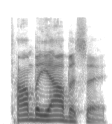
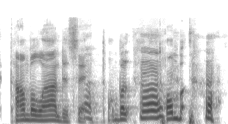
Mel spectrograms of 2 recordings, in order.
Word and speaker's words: tambaleándose: Tambayabase. No, there's no yaba. Say it slowly. Syllable by syllable. Baleándose. Baleándose. Bond? Like James Bond? Ba, like a sheep makes noise.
